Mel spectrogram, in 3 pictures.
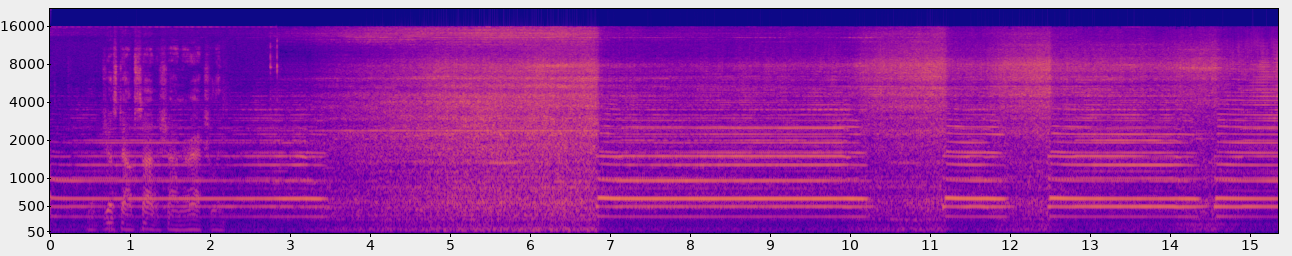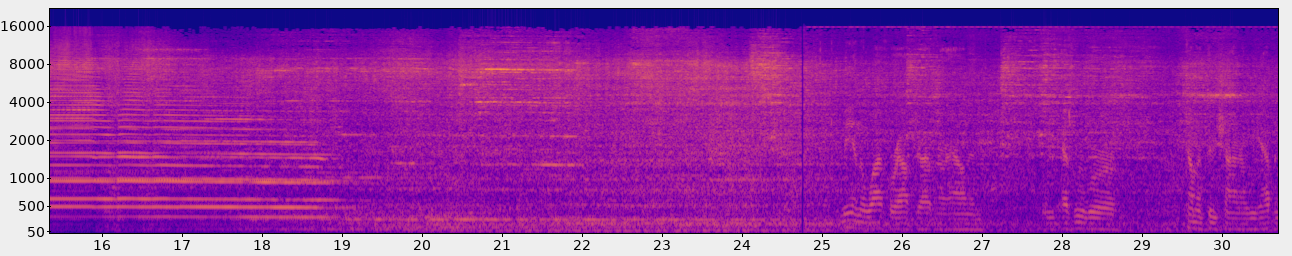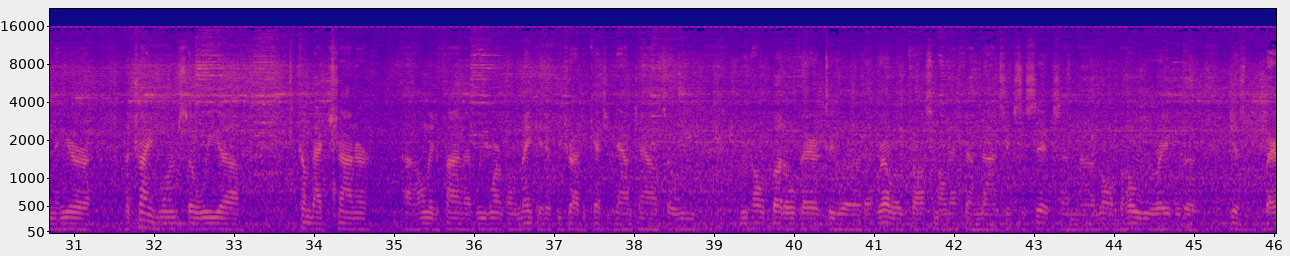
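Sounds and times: locomotive air horn: 0.0s - 3.5s, 6.8s - 10.3s, 11.1s - 22.0s.

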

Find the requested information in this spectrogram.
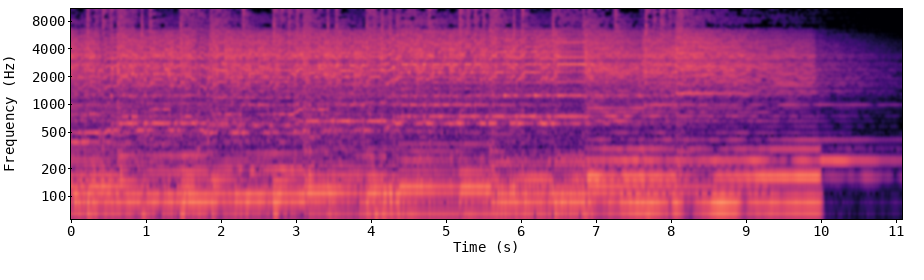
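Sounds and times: distorted electric guitar lead: 0.0s - 11.0s.

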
